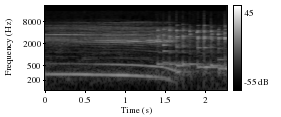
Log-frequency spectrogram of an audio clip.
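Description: A khon narrator's chanting voice holds the last syllable of a verse line as one long note. About one and a half seconds in, the note falls away and the accompanying music comes in with quick struck notes.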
